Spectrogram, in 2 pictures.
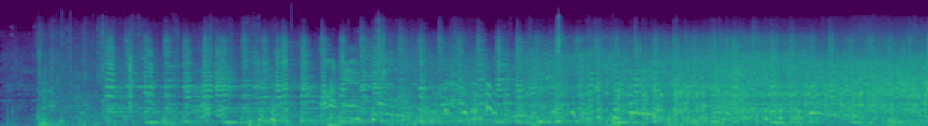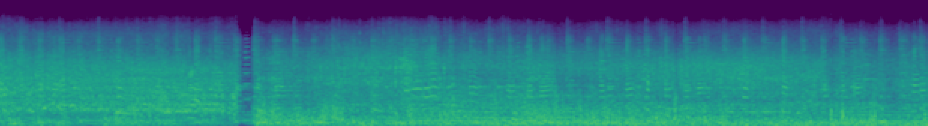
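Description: A wooden toboggan sled runs down the steep streets of Funchal, Madeira, giving a continuous loud rumbling, scraping roar with clattering knocks and a brief break near the middle.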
